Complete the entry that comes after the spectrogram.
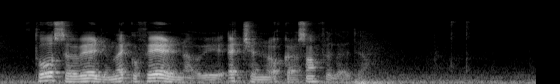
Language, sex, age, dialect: Faroese, male, 15-35, Norðurstreymoy/Eysturoy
